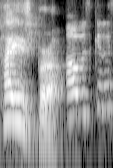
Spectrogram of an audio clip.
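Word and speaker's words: Happisburgh: not the franchise bug no it's not it's pronounced haysbrough i was going to say i was going to say um hasbro i know it's trunant haysbrough hey they've got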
